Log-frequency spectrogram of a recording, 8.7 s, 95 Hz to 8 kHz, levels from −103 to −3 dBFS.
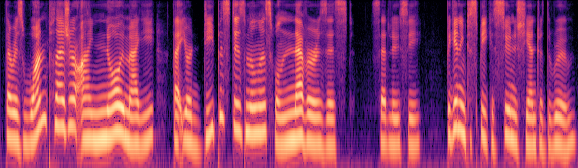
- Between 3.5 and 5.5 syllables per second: Yes, 5.4 syllables/s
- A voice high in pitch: Yes, high, 205 Hz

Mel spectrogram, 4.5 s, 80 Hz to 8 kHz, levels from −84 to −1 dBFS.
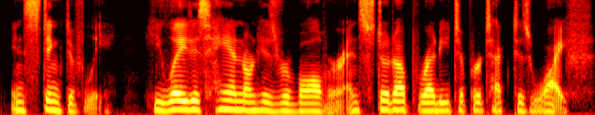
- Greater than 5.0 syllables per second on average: Yes, 5.6 syllables/s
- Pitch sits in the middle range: Yes, medium, 160 Hz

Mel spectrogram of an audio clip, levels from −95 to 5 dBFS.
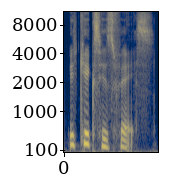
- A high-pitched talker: Yes, high, 195 Hz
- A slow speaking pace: No, average, 200 wpm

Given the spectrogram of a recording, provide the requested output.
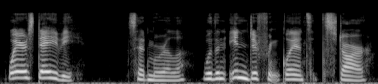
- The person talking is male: No, female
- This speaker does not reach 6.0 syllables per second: No, 6.1 syllables/s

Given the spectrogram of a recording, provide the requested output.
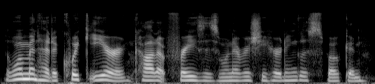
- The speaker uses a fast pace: Yes, fast, 240 wpm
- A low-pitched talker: No, medium, 185 Hz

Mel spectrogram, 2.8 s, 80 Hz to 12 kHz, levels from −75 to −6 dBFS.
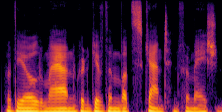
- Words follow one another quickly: Yes, fast, 215 wpm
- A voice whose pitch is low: Yes, low, 100 Hz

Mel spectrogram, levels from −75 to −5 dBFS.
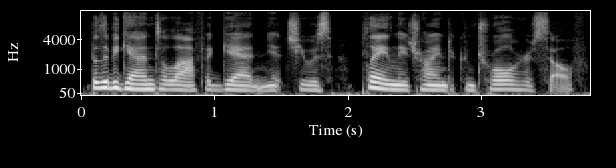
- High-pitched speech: No, medium, 155 Hz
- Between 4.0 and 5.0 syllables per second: No, 5.5 syllables/s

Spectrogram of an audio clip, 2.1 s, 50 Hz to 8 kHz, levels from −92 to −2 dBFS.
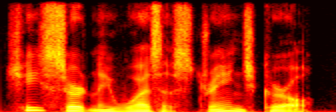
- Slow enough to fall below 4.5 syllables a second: No, 4.7 syllables/s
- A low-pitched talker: Yes, low, 115 Hz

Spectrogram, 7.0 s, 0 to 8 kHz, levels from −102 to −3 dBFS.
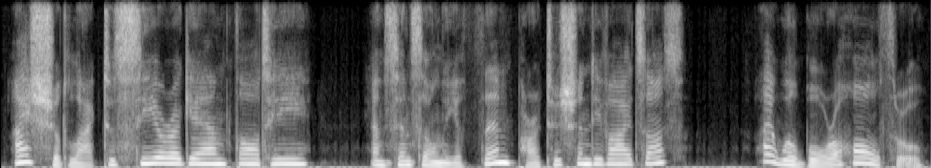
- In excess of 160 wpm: Yes, average, 200 wpm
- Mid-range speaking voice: No, high, 215 Hz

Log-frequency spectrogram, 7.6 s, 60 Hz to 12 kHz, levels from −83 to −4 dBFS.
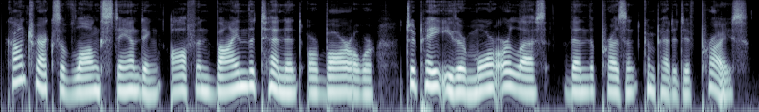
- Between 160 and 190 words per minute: Yes, average, 165 wpm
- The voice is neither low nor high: Yes, medium, 165 Hz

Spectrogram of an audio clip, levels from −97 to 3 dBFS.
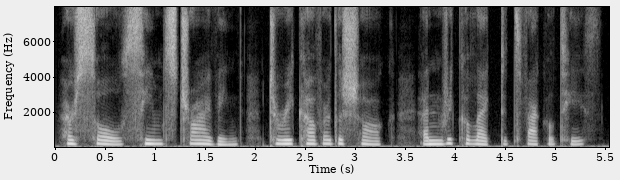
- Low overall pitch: No, high, 195 Hz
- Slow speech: Yes, slow, 130 wpm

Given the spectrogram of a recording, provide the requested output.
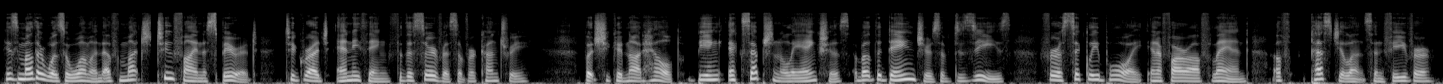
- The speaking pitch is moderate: Yes, medium, 170 Hz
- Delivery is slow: No, average, 190 wpm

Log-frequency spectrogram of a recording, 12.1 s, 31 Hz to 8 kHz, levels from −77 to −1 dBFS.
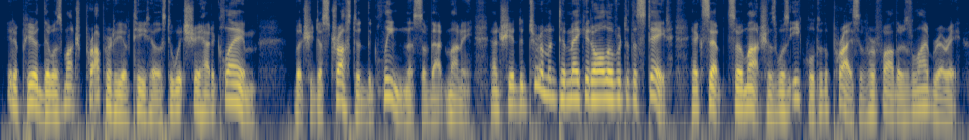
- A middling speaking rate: No, fast, 235 wpm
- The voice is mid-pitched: No, low, 115 Hz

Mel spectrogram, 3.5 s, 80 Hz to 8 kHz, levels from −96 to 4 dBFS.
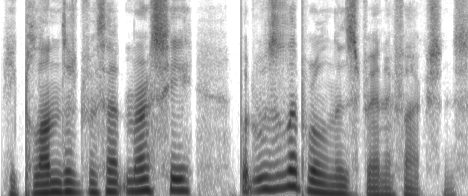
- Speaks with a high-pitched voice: No, medium, 140 Hz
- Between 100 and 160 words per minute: No, average, 170 wpm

